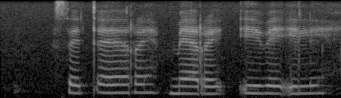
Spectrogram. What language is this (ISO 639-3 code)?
nso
